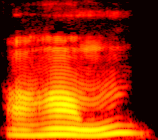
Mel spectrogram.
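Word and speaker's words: অহম্: এটা লেখার সময় মানে যখন আপনি লিখবেন কিন্তু লেখেন কিন্তু উচ্চারণের সময় কিন্তু উচ্চারণের সময় সর্বদা মস মানে ম উচ্চারণ করতে হবে ক্লিয়ার আমি উদাহরণ দিচ্ছি উদাহরণ লিখুন। যেমন অহম ঠিক আছে অহম অসীমহ গেল।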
